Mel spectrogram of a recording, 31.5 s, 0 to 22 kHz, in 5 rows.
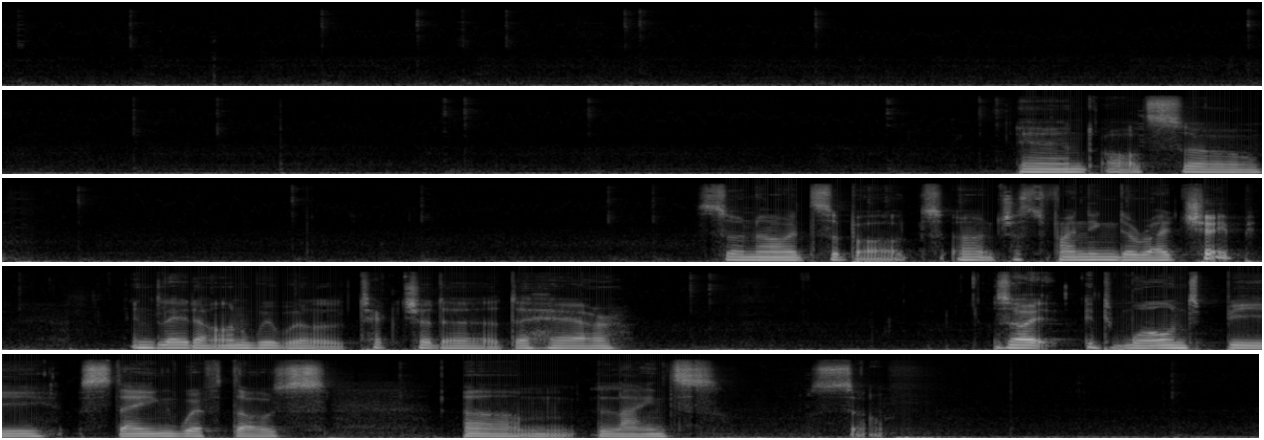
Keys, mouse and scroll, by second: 0.1-1.6 middle drag, 1.6 click, 2.3 middle click, 3.2 click, 4.2 click, 7.0-8.6 middle drag, 8.6 click, 9.3 click, 11.5-13.0 middle drag, 13.0 click, 14.3-14.7 scroll down 2, 14.7-17.0 middle drag, 17.0 click, 17.4 click, 18.6-19.0 scroll down 1, 19.0-21.1 middle drag, 21.1-22.5 scroll down 2, 22.5 click, 22.7-25.8 scroll up 2, 25.8 middle click, 26.4-26.8 scroll down 1, 26.8-28.6 middle drag, 28.6 click, 29.5-30.6 scroll up 1, 30.6-31.0 scroll down 1, 31.0-31.4 middle drag.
